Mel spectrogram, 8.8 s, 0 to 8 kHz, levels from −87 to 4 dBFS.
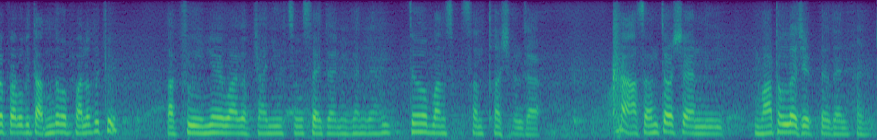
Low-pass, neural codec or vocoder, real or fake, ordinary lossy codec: none; codec, 16 kHz, 0.5 kbps, FunCodec, trained on Chinese and English, 25 frames a second; fake; none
